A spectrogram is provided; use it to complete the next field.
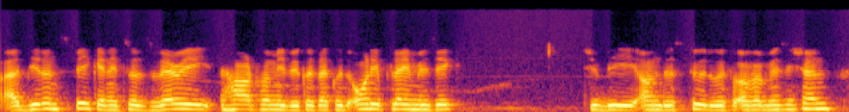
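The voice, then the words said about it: Thick non-native English accent. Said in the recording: “when I arrived to America, I didn't speak any English ... right now you can hear my thick accent”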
